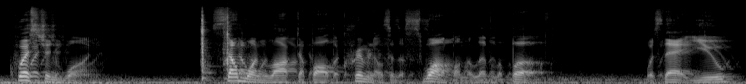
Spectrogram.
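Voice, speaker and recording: An actor playing a massive, gruff toad sheriff who talks like a stern frontier lawman. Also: on the low side, animated, measured pace, long pauses, a bit bright, a little hiss or hum. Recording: echoey game audio from a distance, light music.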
